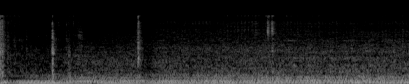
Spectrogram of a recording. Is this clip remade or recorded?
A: recorded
